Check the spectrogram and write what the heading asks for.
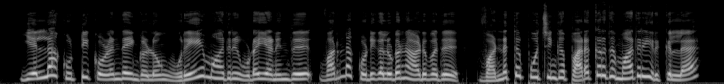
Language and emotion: Tamil, happy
